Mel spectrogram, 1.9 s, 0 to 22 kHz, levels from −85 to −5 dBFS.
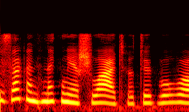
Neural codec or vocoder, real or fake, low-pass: codec, 16 kHz, 1 kbps, FunCodec, trained on Chinese and English, 50 frames a second; fake; 7.2 kHz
